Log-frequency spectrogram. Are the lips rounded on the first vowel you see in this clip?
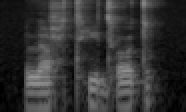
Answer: no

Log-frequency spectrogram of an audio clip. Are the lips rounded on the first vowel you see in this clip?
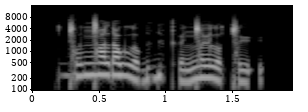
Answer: yes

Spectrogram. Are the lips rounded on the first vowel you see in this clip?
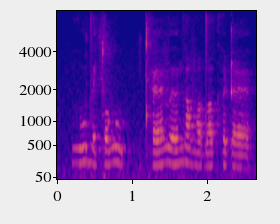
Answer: yes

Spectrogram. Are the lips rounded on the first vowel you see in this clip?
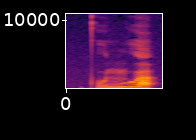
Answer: yes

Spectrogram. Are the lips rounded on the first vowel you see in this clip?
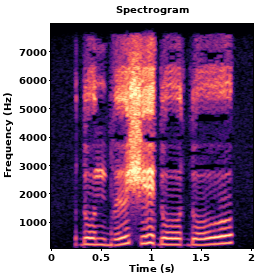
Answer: yes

